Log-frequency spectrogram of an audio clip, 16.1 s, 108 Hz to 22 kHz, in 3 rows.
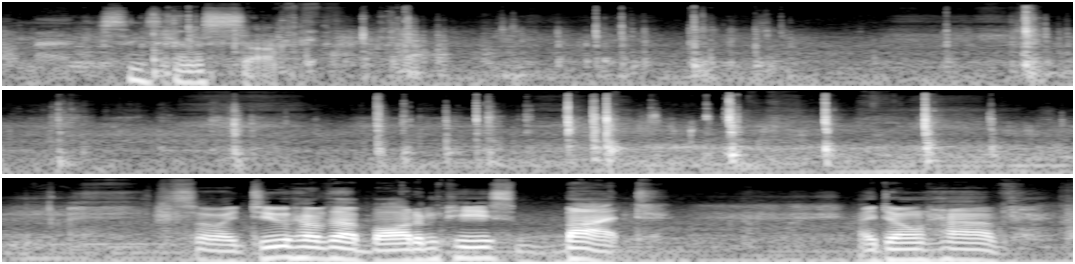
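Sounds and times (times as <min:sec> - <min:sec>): plastic clips clicking into place: 0:06.4 - 0:11.0.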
